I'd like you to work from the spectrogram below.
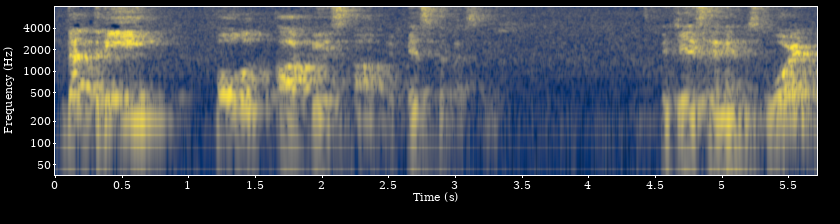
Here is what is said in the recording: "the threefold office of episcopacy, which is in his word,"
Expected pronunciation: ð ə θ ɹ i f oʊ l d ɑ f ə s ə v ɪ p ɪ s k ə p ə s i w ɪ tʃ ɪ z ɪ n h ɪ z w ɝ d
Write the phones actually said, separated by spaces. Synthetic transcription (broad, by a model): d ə t ɹ i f oʊ l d ɑ f ə s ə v ɪ p ɪ s k ə p ə s i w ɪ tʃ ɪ s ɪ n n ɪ s w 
